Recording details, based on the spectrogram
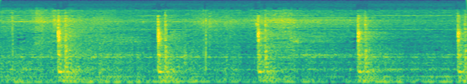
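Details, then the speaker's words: Diesel heater in a shop burning kerosene, after priming and glow plug heat-up: steady, evenly spaced clicks about one and a half per second over a low hum. Normal fuel pump ticking at startup. "That's the fuel pump starting up. People complain that the fuel pump is loud."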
